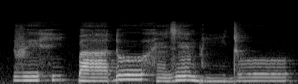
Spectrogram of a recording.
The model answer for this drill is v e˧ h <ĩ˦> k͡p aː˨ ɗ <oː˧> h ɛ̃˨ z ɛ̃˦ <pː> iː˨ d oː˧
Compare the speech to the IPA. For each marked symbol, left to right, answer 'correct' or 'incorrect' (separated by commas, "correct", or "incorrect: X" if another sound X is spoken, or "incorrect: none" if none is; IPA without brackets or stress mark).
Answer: incorrect: i˦, incorrect: oː˦, incorrect: b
